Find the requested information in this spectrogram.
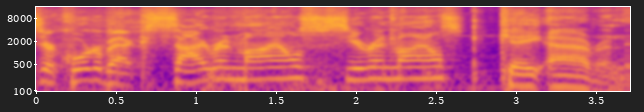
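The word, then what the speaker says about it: Cyrin: K-Iron is how it's spelled. K-Iron. Yes. It's C-Y-R-I-N.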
